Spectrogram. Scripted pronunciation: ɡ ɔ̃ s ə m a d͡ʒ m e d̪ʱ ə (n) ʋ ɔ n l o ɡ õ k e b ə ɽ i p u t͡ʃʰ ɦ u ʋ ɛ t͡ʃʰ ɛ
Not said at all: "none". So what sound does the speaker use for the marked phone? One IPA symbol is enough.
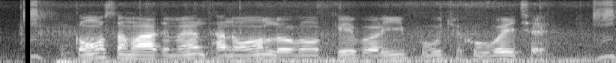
n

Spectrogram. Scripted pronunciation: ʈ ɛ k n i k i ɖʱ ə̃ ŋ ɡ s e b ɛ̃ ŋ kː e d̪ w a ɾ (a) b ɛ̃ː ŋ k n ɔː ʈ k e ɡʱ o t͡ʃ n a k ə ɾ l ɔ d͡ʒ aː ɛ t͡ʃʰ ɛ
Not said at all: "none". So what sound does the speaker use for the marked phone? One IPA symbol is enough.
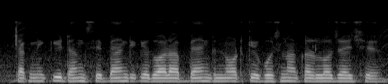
a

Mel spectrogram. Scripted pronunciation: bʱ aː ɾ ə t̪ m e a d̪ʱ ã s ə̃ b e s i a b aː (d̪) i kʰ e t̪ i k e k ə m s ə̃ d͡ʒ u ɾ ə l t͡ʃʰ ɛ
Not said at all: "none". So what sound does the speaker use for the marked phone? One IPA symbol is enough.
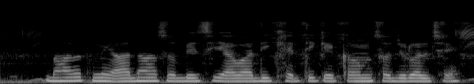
d̪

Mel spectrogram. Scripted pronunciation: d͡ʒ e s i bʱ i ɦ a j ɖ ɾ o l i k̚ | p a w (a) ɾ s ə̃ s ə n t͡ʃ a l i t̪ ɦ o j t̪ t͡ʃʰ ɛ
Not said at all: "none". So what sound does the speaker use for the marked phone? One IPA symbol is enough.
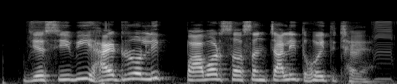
ə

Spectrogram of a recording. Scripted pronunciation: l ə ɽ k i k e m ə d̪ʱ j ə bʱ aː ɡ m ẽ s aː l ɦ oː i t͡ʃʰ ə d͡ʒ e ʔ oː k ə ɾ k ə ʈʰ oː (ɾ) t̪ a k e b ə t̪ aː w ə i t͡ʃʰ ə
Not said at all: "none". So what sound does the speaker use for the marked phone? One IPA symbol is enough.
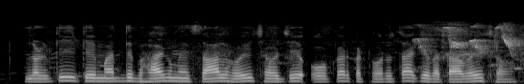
ɾ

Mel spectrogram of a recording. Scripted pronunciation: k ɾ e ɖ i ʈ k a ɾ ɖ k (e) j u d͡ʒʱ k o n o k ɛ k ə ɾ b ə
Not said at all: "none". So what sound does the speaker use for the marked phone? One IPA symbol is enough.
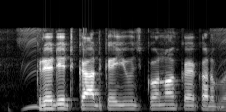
e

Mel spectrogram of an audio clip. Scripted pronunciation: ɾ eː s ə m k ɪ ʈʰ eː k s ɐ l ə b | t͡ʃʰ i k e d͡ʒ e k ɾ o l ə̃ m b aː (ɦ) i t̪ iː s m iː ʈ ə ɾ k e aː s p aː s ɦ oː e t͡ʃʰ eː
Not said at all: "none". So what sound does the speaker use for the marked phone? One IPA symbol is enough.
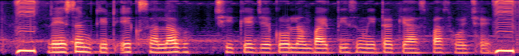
none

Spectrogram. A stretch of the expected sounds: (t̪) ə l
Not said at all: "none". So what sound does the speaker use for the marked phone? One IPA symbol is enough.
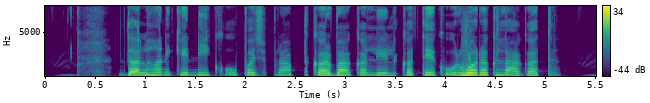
d̪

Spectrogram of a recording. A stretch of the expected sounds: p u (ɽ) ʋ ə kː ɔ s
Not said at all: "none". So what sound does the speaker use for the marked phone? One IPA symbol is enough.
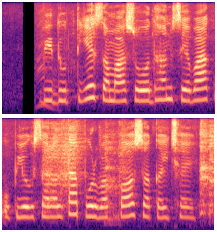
ɾ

